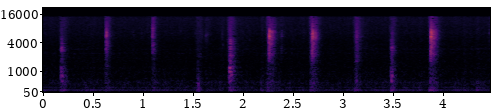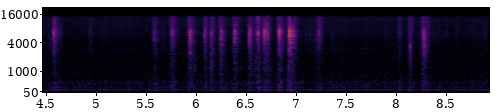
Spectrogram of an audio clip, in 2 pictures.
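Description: Irregular light, sharp clicks and ticks, roughly two a second, with a quick flurry of them about two-thirds of the way in, over a faint steady low hum.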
